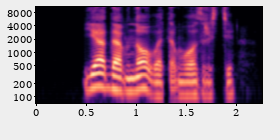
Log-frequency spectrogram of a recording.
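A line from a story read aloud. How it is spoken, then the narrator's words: Grumbling mutter. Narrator (Russian): пробурчал Люк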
